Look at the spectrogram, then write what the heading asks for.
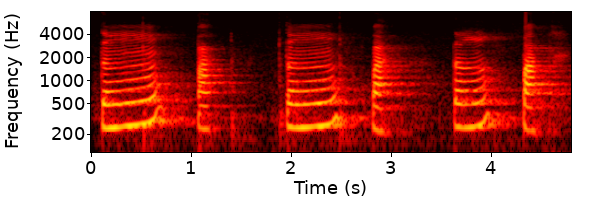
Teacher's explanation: Porque esse M aqui, ele tá só nasalizando a vogal. · Então, automaticamente, ó, nesse tampa, você não tem a pronúncia do M.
